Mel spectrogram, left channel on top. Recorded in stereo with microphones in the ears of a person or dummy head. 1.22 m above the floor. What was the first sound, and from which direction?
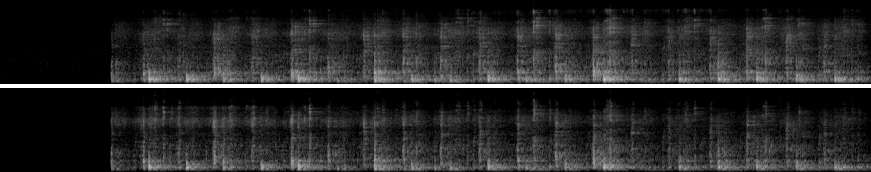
Running footsteps, 45° right (ahead or behind).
